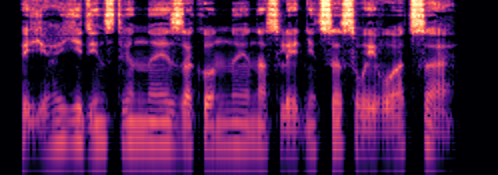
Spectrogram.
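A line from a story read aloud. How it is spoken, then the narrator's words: Lifeless girl's voice. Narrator (Russian): сказала девочка таким же безжизненным голосом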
